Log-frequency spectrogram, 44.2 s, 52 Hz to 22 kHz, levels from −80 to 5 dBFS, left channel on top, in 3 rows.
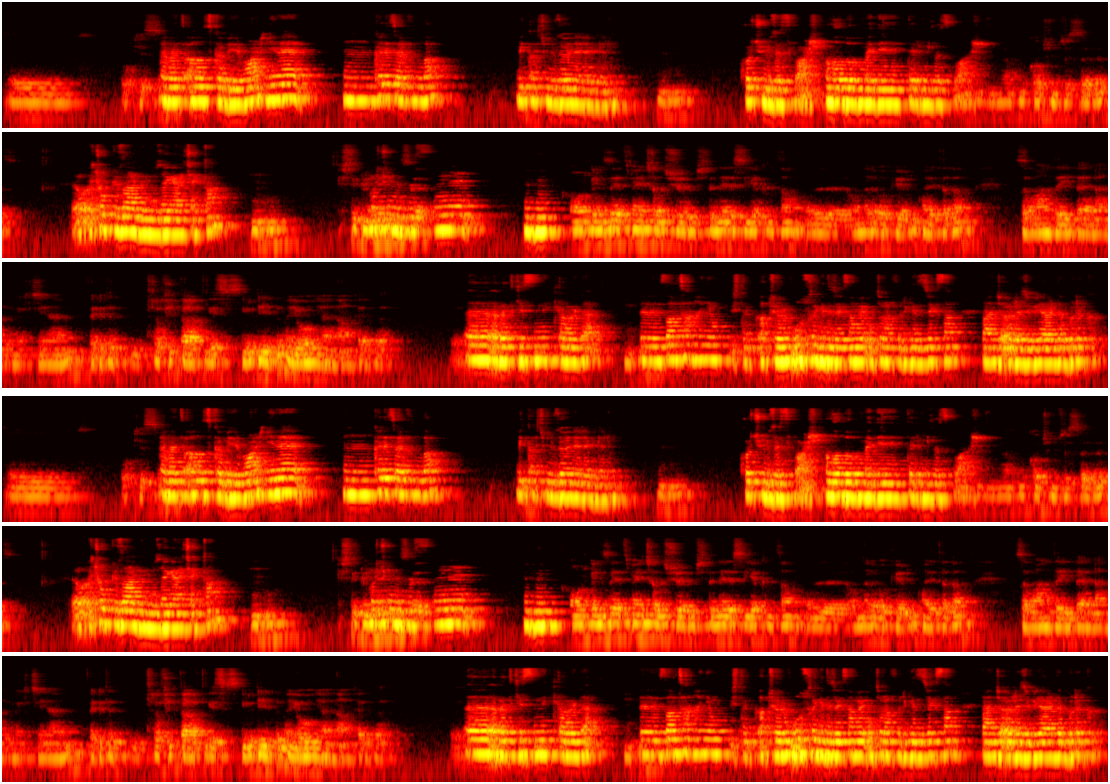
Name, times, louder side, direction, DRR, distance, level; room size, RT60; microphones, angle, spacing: voice 1, 0.0-1.1 1.6-2.2 6.9-7.0 8.7-9.1 13.0-14.9 16.3-16.4 18.1-18.5 19.2-20.4 22.3-27.9 28.3-34.6 35.5-35.7 37.8-38.1, equal, 35° right, -3 dB, 6.6 m, -30 dB
voice 2, 2.1-4.0 4.5-5.8 6.8-8.2 9.8-13.0 15.7-17.7 19.7-20.9 21.7-22.0 35.6-37.4 38.0-42.2 42.6-44.1, equal, 65° right, -2 dB, 7.0 m, -21 dB
16.0 x 14.0 x 4.0 m, 0.74 s
head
